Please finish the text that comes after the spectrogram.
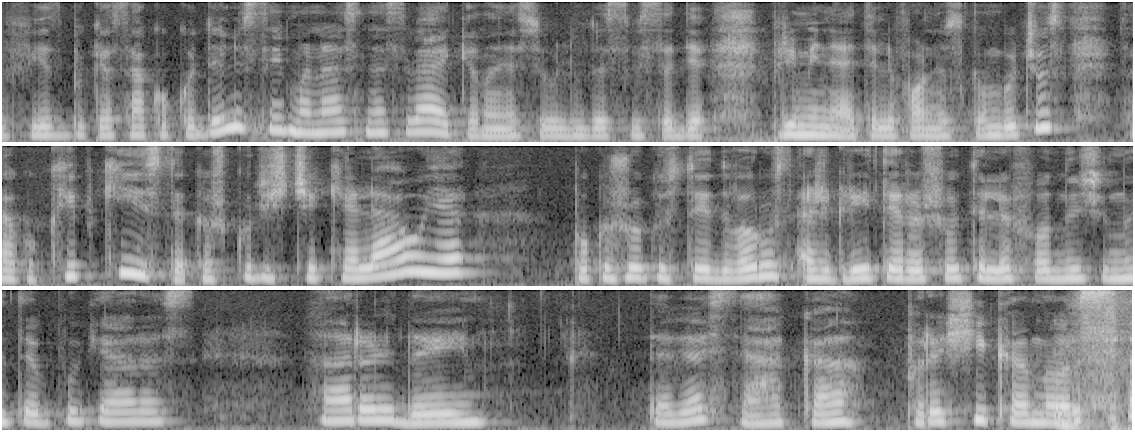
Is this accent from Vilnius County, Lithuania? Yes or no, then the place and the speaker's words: no; Klaipėda, Klaipėda County, Lithuania; moved away; aš taip mes iš Klaipados abu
